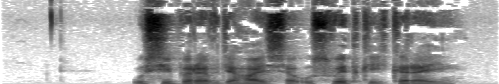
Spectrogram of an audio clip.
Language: Ukrainian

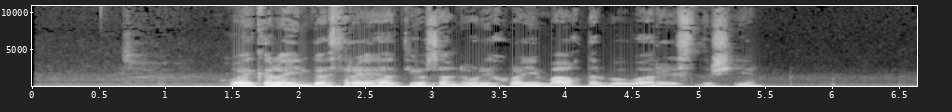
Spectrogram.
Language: Ormuri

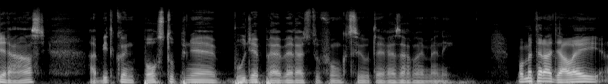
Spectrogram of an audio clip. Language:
Slovak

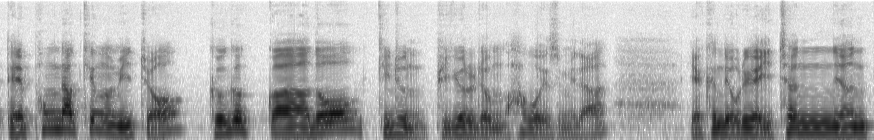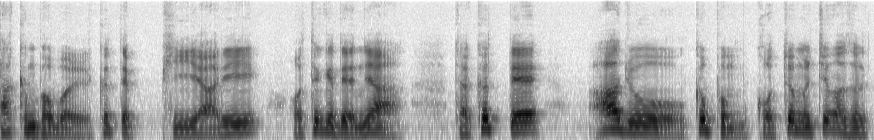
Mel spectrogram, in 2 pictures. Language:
Korean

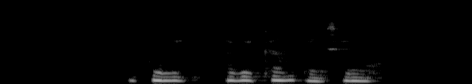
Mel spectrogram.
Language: Cameroon Pidgin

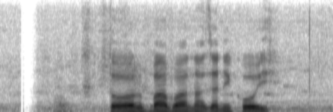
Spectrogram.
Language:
Bangla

